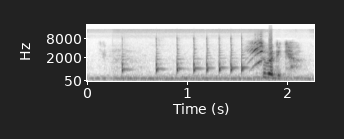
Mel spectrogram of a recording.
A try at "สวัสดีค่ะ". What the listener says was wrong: Why so fast?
